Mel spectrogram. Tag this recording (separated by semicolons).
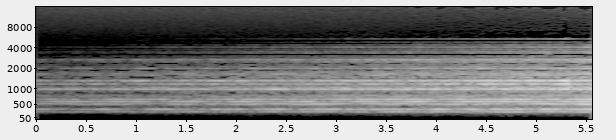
mellow; chillout; new-age; piano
